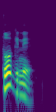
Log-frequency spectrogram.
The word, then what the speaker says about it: Togni: Então, quem encontrar, favor, devolver aqui na Gazeta documentos de Solange Adelina Moresco Tonhi ou Togni, né, como se diz, Togni, como se escreve, aliás, T-O-G-N-I.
